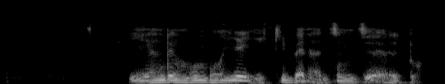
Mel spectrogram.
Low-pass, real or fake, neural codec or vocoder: 7.2 kHz; fake; codec, 16 kHz, 2 kbps, FreqCodec, smaller model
